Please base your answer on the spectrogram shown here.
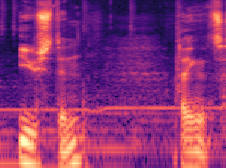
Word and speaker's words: Euston: It's not Houston, like Houston, Texas. It's Euston.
